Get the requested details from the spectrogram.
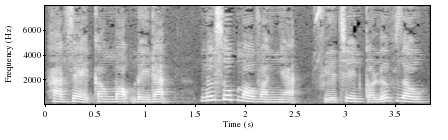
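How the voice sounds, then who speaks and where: Narrator nữ giọng trầm ấm. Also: female voice, medium pitch, animated, brisk, dark tone. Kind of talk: audiobook narration of a web novel.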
